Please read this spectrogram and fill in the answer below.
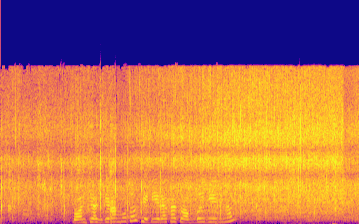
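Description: Onion and spice masala sizzling steadily in hot oil in a kadai as curd is poured onto it. A voice is heard in the middle.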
